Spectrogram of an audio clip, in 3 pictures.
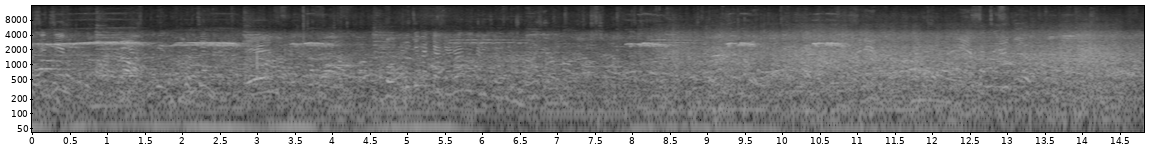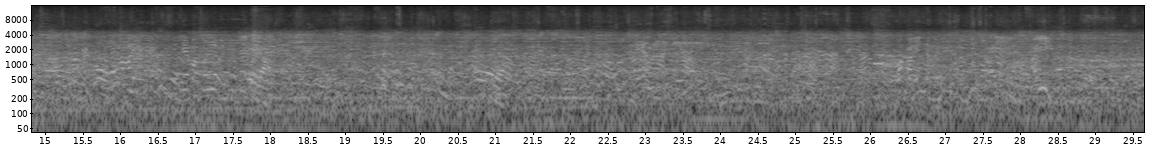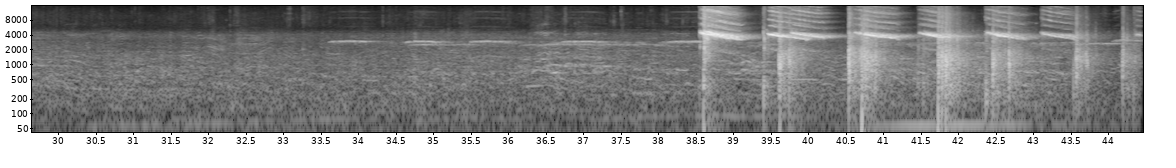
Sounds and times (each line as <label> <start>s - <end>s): Crowded crowd 0.0s - 44.4s
Fireworks and firecrackers sound 38.3s - 44.4s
